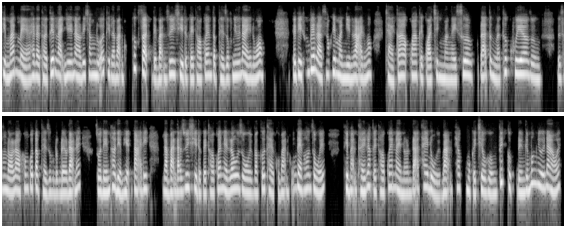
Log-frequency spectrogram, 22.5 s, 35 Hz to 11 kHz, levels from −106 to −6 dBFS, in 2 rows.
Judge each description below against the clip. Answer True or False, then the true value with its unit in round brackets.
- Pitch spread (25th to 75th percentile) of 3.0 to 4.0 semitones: True (3.6 semitones)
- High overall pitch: True (225 Hz)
